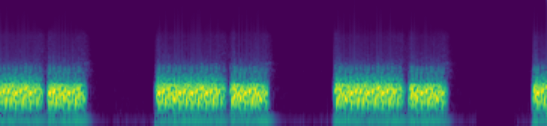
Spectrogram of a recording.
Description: Fonendoscopia normal anterior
